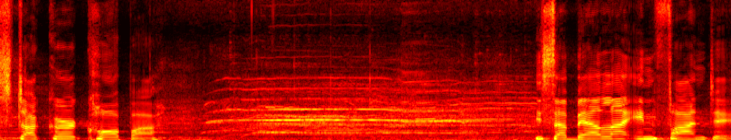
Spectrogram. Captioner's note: audience cheering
